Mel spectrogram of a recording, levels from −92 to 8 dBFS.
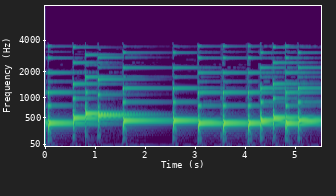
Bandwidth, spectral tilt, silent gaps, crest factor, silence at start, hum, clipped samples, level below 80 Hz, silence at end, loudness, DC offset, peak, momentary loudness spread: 3.9 kHz; -8.5 dB/octave; none; 16 dB; 0 s; none; under 0.1%; -76 dBFS; 0 s; -21 LUFS; under 0.1%; -6 dBFS; 6 LU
